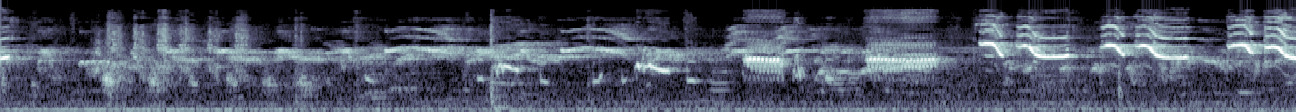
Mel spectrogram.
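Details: Myna song among wild birds: varied squawks and chattering notes, then loud repeated whistled rising-and-falling phrases in the second half, with other bird calls mixed in.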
